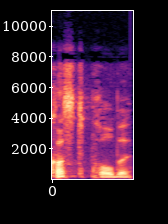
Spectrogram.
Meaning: sample
- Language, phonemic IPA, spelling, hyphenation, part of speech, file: German, /ˈkɔstˌpʁoːbə/, Kostprobe, Kost‧pro‧be, noun, De-Kostprobe.ogg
